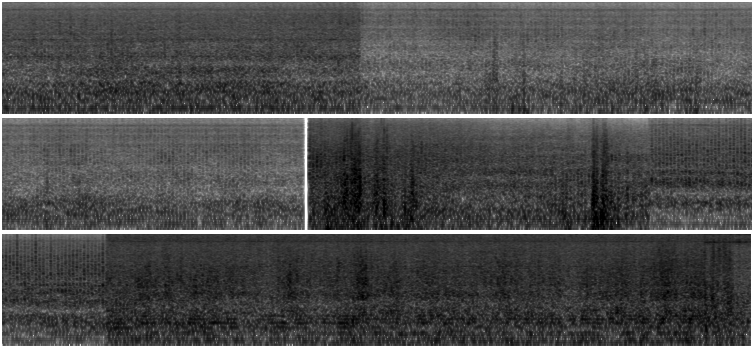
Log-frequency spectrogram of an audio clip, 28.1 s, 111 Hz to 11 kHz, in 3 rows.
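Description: CH-53E Super Stallion heavy-lift helicopter hovering close by, its three turboshaft engines and big main rotor running in a steady heavy rumble. A little after halfway, loud gusts of rotor downwash buffet the microphone.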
